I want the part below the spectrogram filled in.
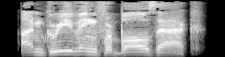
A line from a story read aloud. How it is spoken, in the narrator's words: I shouted back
